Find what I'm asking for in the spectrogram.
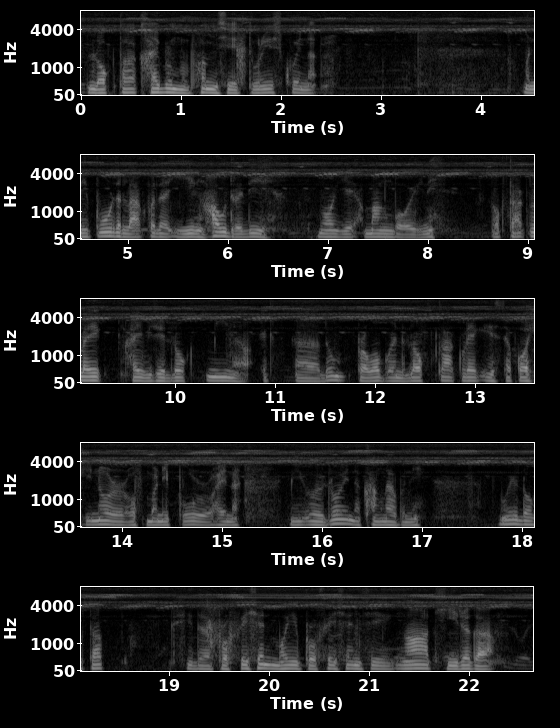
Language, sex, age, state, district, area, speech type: Manipuri, male, 30-45, Manipur, Chandel, rural, spontaneous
